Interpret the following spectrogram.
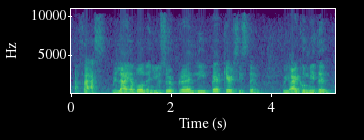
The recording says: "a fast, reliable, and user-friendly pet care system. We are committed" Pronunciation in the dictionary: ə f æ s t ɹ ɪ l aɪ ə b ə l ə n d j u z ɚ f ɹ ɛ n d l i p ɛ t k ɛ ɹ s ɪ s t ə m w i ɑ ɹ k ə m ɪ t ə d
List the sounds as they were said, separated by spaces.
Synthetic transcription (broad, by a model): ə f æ s t ɹ ɪ l aɪ ə b ə l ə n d j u s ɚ p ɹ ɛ n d l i p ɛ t k ɛ ɹ s ɪ s t ə m w i ɑ ɹ k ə m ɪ t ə d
